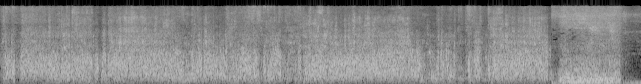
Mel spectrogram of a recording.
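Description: Loud, steady mechanical noise with many small rapid knocks running through it. It turns heavier and deeper near the end, then cuts off suddenly.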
